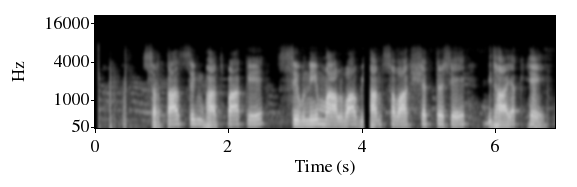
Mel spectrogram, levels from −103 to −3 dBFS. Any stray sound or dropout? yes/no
yes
